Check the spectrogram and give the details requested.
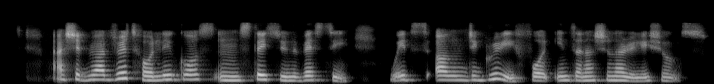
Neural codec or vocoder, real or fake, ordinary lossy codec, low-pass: codec, 24 kHz, 0.9 kbps, WavTokenizer, large speech release; fake; none; 7.2 kHz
